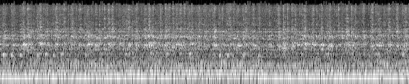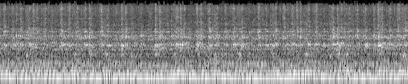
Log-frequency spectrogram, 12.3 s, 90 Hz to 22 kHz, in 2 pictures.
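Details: 1937 Buick Roadmaster with an apparently rebuilt Stromberg carburetor, after the idle screw and idle mixture screw were set: a smooth, even low idle with no hunting or misses. It sounds much better but still needs fine tuning. Normal idle.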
